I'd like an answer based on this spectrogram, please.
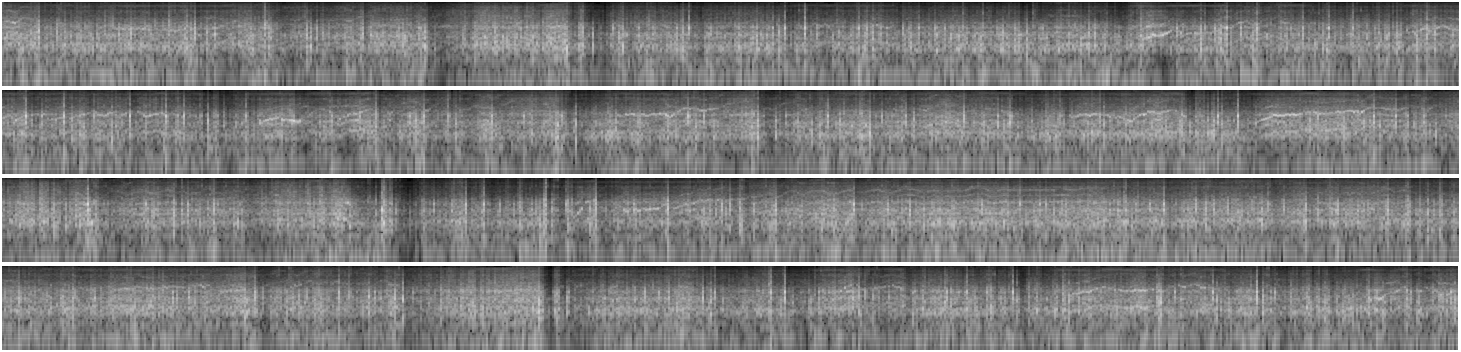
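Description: Onboard sound of an Associated radio-controlled short-course buggy racing on a dirt track, heard from a camera inside its body: motor and drivetrain whine rising and falling with speed over steady tyre and chassis noise.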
